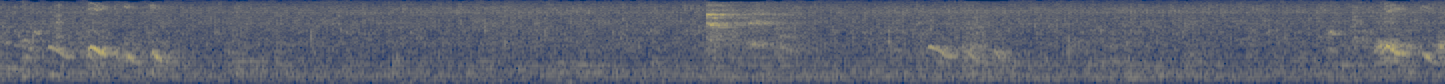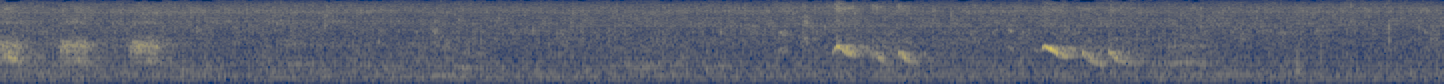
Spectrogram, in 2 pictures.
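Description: Bird calls: short clusters of quick, downward-slurred notes, repeated every few seconds over a steady background hiss.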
